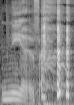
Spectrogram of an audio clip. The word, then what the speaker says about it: Niamh: very Irish name, and the MH in my name makes a V sound, because in the Irish language, MH usually makes a V sound. So my name is pronounced Niamh. So I'm sure that's very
